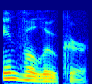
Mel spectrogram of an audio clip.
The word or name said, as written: involucre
